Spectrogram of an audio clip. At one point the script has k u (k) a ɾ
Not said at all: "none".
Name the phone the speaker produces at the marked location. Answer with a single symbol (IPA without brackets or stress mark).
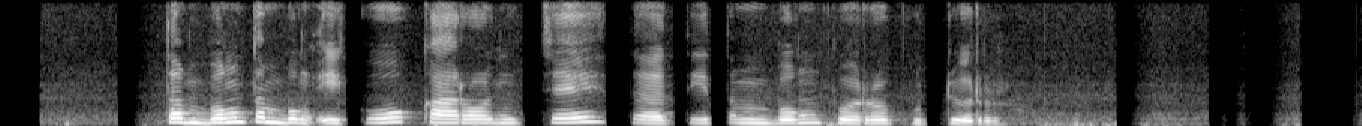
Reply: k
